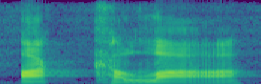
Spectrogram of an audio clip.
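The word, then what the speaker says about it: אָכְלָה: The metheg opens that syllable that in the first example is closed. The closed unaccented syllable is a what? What do we call that vowel? Kametz hatuf. And so it's pronounced okla. And it's unaccented, and it means food. It looks the same, it's spelled the same, but it's pronounced differently and has a totally different meaning.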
